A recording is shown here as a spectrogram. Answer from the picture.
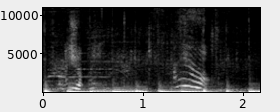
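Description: Background music with a heavy repeating bass beat, over which two cat meows sound, one just after the start and one past the middle, each rising and then falling in pitch.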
